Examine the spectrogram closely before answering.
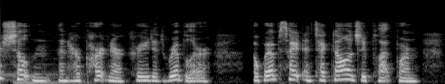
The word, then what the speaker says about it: Ribblr: Leah Shelton and her partner created Ribblr, a website and technology platform that combines a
